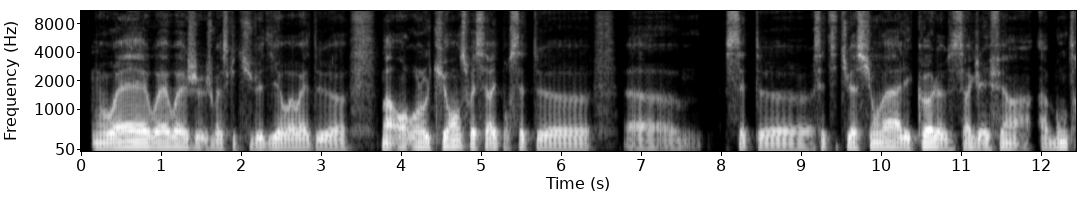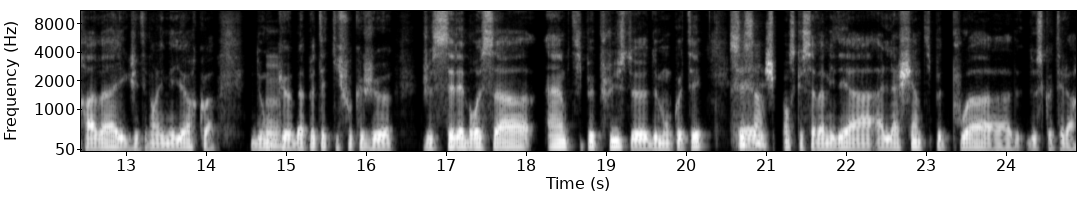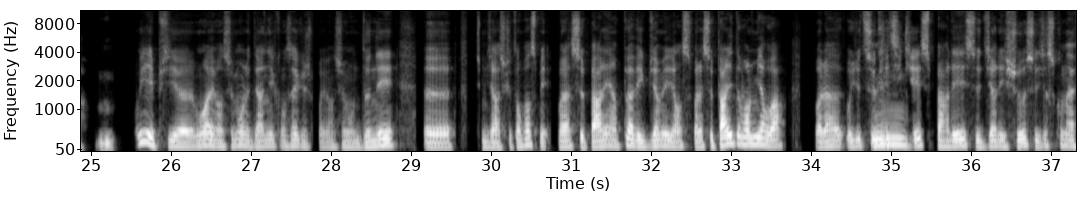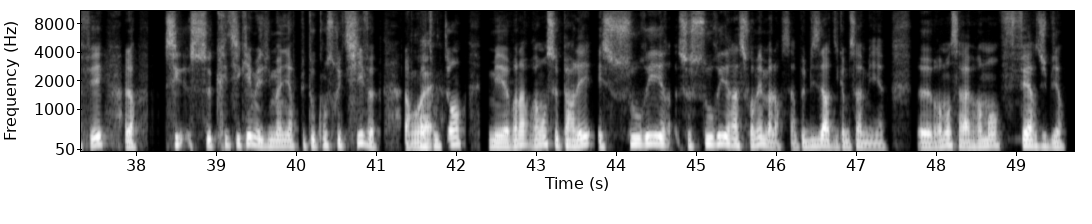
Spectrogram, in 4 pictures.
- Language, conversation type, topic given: French, advice, Comment puis-je remettre en question mes pensées autocritiques et arrêter de me critiquer intérieurement si souvent ?
- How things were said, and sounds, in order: none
